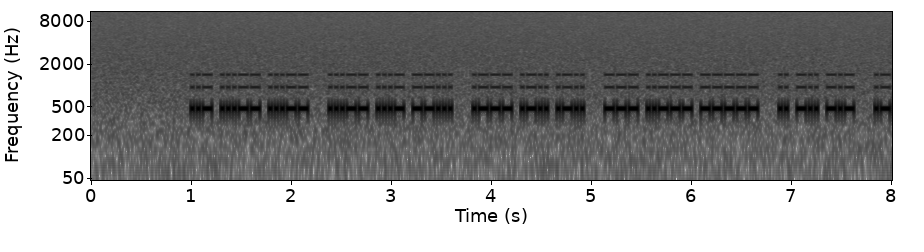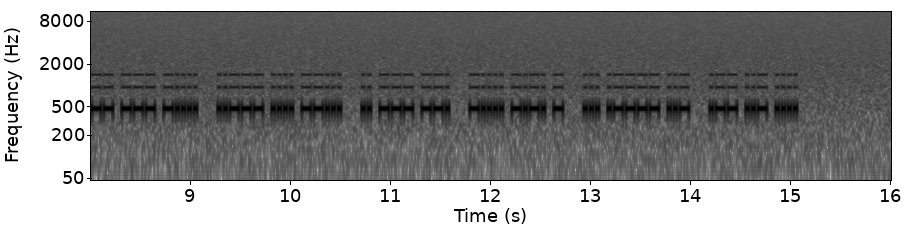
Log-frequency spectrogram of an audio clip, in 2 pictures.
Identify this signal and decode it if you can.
Morse code, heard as a keyed tone, machine-sent, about 40 wpm, 480 Hz. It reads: U33 3V7 JLL O20 IDK JO6 2H7 IOG 6CT S1U WUH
